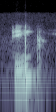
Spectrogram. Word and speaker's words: THINQ: She joined Think, it's pronounced THINQ, and education research group with the aim to help learners develop the critical thinking capacities and rational inquiry.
